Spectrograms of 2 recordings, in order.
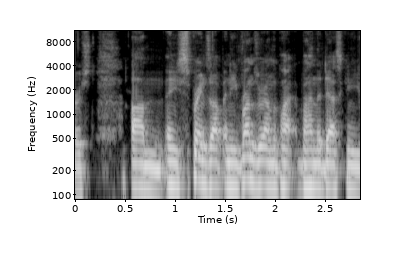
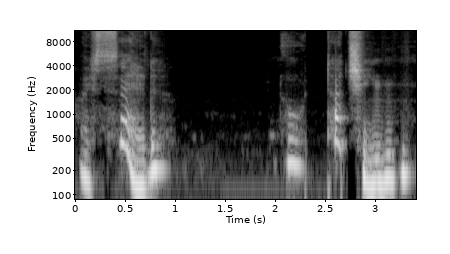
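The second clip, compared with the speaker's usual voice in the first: higher, very slow, drawn-out close-up menace; close and menacing; 6 semitones higher, much slower than usual. Acted. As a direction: drag it out right in their face. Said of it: "he just goes nice and close".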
